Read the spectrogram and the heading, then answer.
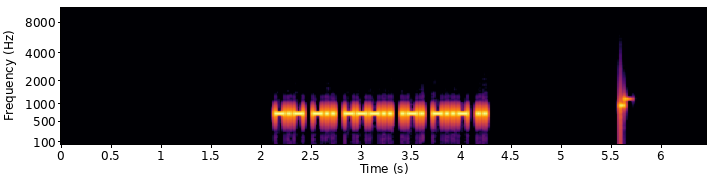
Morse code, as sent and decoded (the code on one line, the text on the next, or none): -.- -.. ---.. .-. -..- ..
KD8RXI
